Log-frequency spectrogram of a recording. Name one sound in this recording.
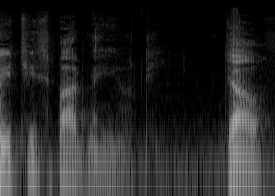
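A middle-aged man speaks sternly and close by.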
